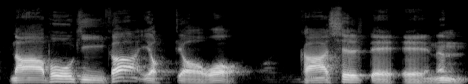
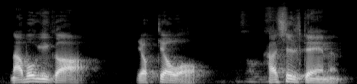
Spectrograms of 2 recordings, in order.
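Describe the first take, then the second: First: The line is split into two parts. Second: The line is split into three parts. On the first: The syllables are counted as seven and five. "숫자로 놓고 보면" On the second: The line is read in three rhythmic feet. "끊어 읽는 걸로 놓고 보면"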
